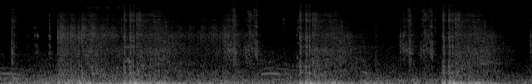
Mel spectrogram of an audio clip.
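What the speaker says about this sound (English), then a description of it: "I can't shoot fast enough to get them all." Sustained bursts of gunfire in the shooter game Black Mesa, rapid overlapping shots and thuds in a loud, busy firefight, with louder volleys every few seconds.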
